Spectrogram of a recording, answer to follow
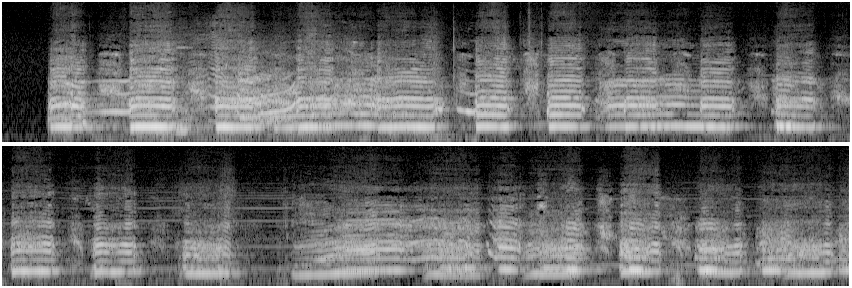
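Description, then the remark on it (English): Several donkeys bray loudly, their strained, wailing hee-haws rising and falling in long overlapping bursts with brief pauses, continuing throughout with no talking. “Speaking of funny, how about a donkey crying over the death, or donkeys crying over the death of a friend?”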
